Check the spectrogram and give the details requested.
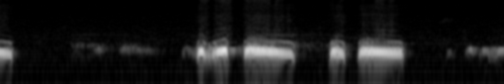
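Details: Spotted dove giving a full call-and-coo sequence to stimulate other doves; after soft murmuring, a wavering double coo and a long coo, then a short note and another sustained coo, ending with faint low murmurs.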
